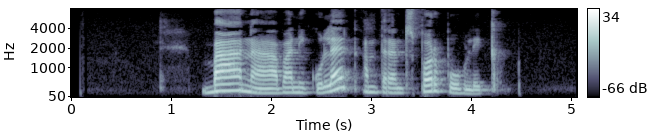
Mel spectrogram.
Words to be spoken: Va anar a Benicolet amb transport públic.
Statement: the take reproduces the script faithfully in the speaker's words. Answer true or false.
true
